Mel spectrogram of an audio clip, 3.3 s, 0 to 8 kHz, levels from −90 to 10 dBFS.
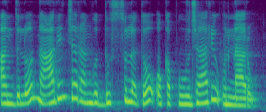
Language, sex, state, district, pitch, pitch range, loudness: Telugu, female, Telangana, Hyderabad, 250 Hz, 230-280 Hz, -11 LUFS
